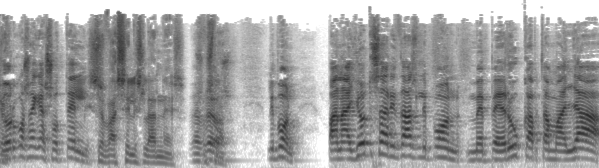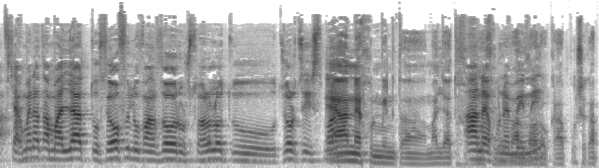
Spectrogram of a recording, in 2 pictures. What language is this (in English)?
Greek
